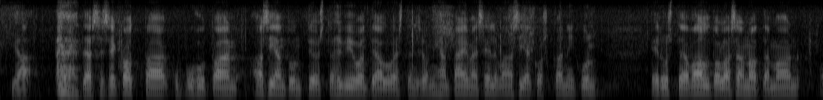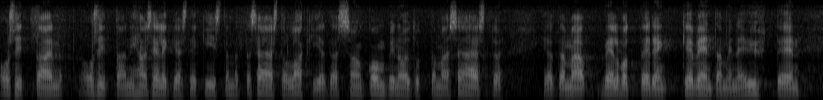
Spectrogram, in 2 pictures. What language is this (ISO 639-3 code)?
fin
